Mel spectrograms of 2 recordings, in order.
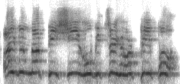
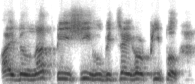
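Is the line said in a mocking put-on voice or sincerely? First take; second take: mocking; sincerely. First: It is said in a mocking, put-on voice. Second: It is said in a plain, sincere voice. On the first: The words are being ridiculed. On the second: The words are repeated as they were really said.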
